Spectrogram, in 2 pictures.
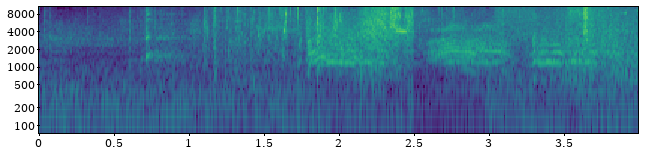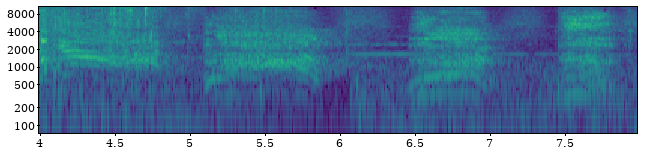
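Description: A man screaming and crying out in pain in a string of strained cries, starting about two seconds in, as he strains against knife-blade wrist restraints. Under it runs a low, dark film-score drone.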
